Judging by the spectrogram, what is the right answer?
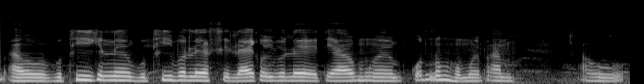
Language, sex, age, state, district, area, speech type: Assamese, female, 60+, Assam, Dibrugarh, rural, spontaneous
